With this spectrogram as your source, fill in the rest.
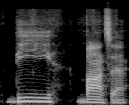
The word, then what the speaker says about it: Dybantsa: AJ Dybantsa. That's how we have to pronounce that. Emphasis on the D, and then it's a Bonsa sound, okay?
